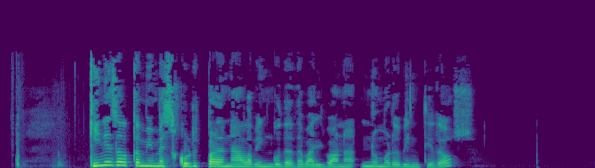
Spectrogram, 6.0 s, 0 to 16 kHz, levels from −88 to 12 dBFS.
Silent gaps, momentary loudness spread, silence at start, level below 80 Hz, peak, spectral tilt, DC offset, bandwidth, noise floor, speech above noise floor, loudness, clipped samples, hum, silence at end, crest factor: none; 12 LU; 0.15 s; -68 dBFS; 0 dBFS; -5 dB/octave; under 0.1%; 11.5 kHz; -84 dBFS; 66 dB; -18 LUFS; under 0.1%; none; 1.25 s; 20 dB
